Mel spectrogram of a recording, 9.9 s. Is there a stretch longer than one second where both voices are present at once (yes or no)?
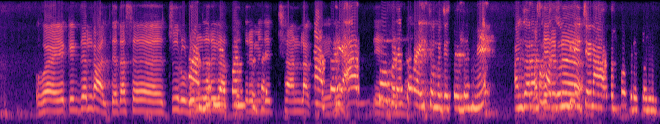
yes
